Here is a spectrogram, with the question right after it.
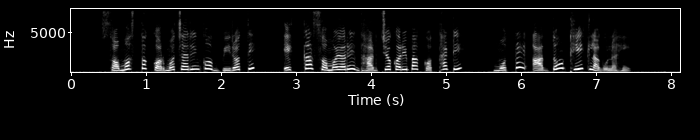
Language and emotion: Odia, disgusted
